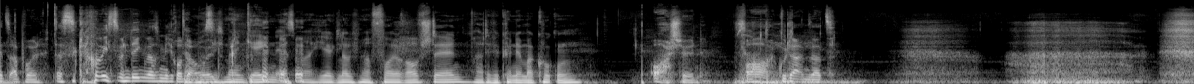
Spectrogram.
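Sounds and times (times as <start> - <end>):
speech: 0.0 - 8.4
laughter: 1.8 - 4.2
deep ASMR breaths blown into a microphone: 8.4 - 11.9.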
